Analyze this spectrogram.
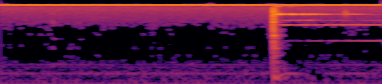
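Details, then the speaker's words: Tuning fork struck and placed on a patient's forehead for the Weber test during a cranial nerve examination; sharp strike then clear steady ringing tone. Normal response is hearing it equally on both sides. "I put the tuning fork on the forehead and ask the patient if he hears it better in one side or the other or the same both sides that's the normal response"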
